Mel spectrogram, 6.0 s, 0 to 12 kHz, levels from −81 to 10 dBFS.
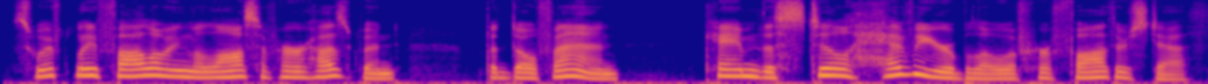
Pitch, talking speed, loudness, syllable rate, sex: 200 Hz, 180 wpm, -17 LUFS, 4.9 syllables/s, female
